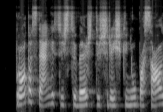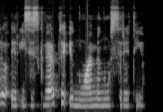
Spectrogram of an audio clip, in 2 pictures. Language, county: Lithuanian, Panevėžys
